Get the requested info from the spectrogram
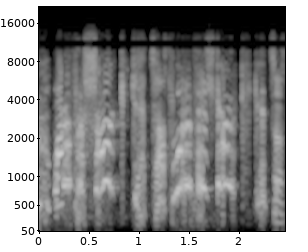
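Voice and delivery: mock squealing cry, pitched very high. Retelling being dipped into the water while parasailing: imitating her own scream. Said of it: "and I scream, saying".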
